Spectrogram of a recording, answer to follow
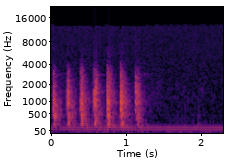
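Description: Knocking on a cabin door: a quick run of about seven knocks that stops just over a second in.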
